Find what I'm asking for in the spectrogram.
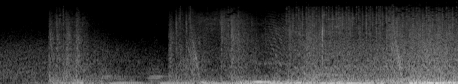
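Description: Shotgun loaded with shredder rounds firing in a Mass Effect battle against a Krogan, heavy booming blasts layered with dense rumbling gunfire and explosions that build in loudness, no talk.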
